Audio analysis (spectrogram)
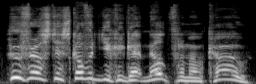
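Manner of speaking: high Scottish Connolly voice; Billy Connolly impression. Quoting a Billy Connolly one-liner to a friend, Scottish. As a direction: quote him in a broad Scottish accent. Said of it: "he says".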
